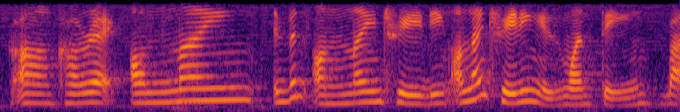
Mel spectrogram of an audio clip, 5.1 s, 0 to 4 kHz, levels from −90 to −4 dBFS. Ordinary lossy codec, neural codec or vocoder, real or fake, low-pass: Opus, 24 kbps; none; real; 3.6 kHz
